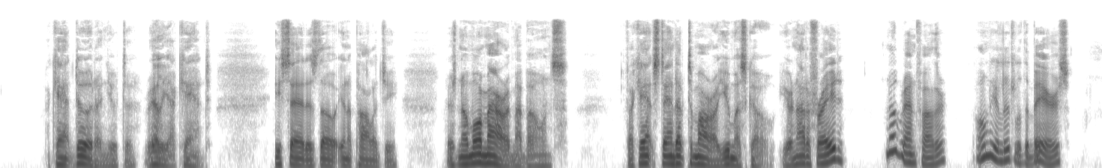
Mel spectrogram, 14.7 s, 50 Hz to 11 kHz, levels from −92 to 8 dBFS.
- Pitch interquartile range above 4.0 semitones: Yes, average, 5.2 semitones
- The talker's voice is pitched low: Yes, low, 100 Hz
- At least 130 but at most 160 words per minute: No, average, 180 wpm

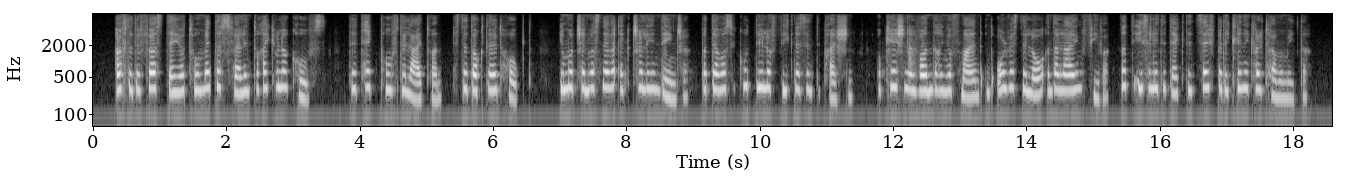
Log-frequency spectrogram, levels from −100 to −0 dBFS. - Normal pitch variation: Yes, average, 3.0 semitones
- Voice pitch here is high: Yes, very high, 290 Hz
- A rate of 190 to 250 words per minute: No, average, 180 wpm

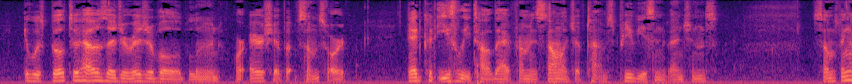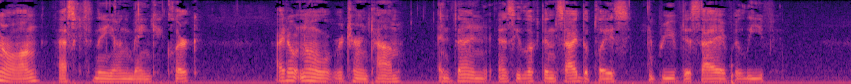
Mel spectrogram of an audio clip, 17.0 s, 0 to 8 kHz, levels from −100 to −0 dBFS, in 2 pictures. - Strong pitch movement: No, narrow, 2.6 semitones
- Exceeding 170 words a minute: Yes, average, 180 wpm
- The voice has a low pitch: Yes, low, 105 Hz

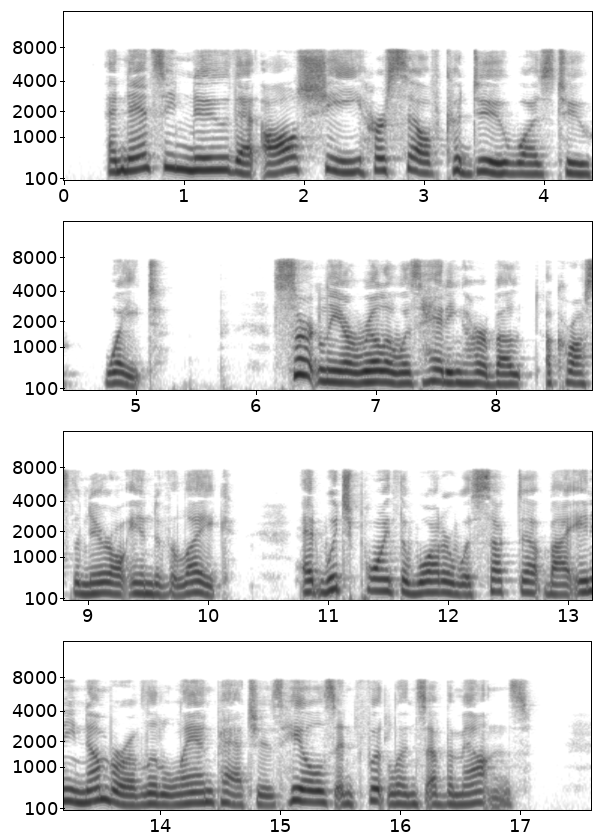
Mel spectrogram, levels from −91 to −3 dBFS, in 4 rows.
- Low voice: No, high, 195 Hz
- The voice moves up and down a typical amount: Yes, average, 3.3 semitones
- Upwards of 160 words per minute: No, average, 155 wpm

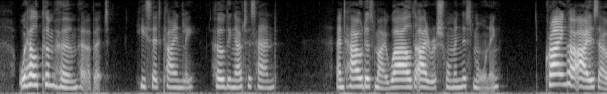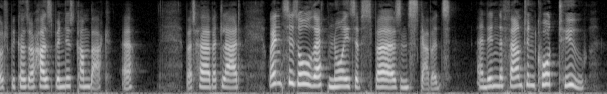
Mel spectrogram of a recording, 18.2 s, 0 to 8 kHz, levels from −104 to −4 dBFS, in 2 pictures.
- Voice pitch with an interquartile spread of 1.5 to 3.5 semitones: Yes, average, 3.0 semitones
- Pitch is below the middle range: No, high, 245 Hz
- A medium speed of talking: Yes, average, 155 wpm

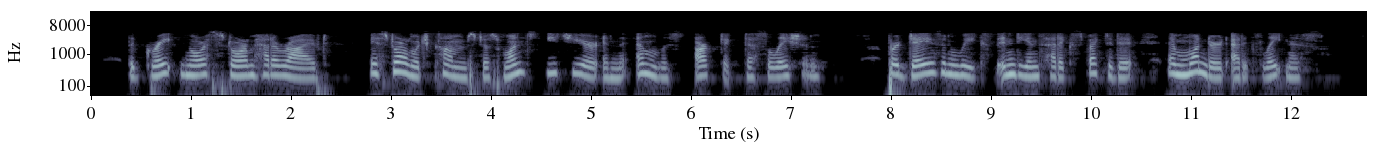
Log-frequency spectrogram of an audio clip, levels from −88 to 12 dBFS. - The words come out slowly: No, average, 155 wpm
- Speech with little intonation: No, average, 3.9 semitones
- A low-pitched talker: No, high, 215 Hz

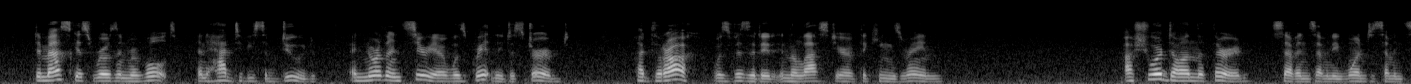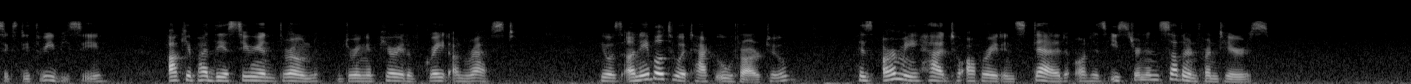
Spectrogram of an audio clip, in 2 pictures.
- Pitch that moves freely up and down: No, average, 4.3 semitones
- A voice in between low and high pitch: Yes, medium, 155 Hz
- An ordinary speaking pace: No, slow, 130 wpm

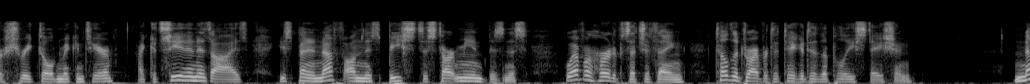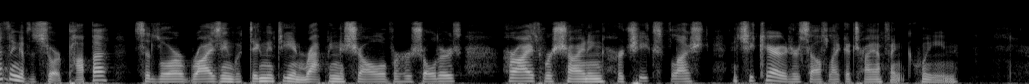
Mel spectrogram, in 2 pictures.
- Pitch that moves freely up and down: No, average, 3.5 semitones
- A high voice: No, low, 130 Hz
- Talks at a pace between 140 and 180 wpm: No, fast, 205 wpm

